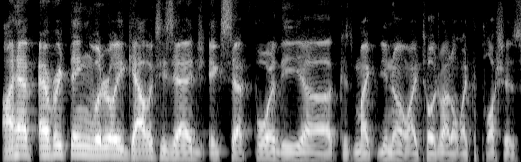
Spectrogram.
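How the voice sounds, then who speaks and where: Against a quiet background, a man with a New York accent talks at a very fast pace with lively intonation and hardly any pauses. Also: medium pitch for a man. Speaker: podcast co-host. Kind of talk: casual chat.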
